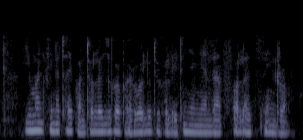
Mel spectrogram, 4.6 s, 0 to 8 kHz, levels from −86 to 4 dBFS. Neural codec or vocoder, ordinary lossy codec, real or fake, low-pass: none; AAC, 16 kbps; real; 7.2 kHz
